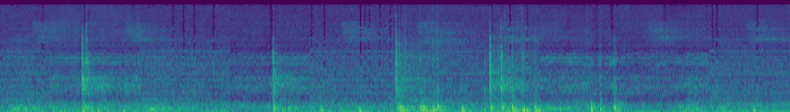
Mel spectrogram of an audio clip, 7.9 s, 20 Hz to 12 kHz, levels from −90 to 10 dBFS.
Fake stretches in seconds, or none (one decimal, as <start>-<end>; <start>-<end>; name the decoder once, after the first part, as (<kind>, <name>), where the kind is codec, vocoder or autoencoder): 0.5-1.4 (codec, SNAC); 2.3-3.1; 5.4-7.1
